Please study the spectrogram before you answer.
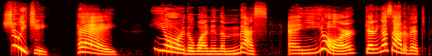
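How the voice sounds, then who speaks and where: A woman's voice: on the high side, big pitch swings, takes it slowly, a bit bright, clean tone, no echo, studio quality, voice pushed up, heavily acted. A woman voicing a bratty, exasperated male robotic teddy bear villain in a fan fiction audio reading, theatrical and whiny. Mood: demanding. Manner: theatrical, whiny, griping outbursts.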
